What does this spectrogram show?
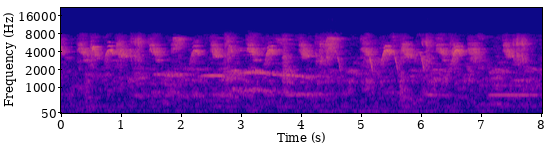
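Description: Small birds chirping: a dense run of short, high-pitched chirps several times a second, with a few longer, steadier whistled notes.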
